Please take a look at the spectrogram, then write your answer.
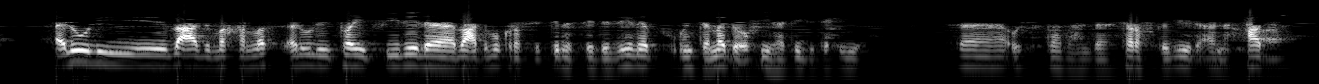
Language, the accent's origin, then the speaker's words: Arabic; Upper Egypt, Egypt; فرجعت إلى بلادي الصعيد، وبعدين قلت إن شاء الله سأزور القاهرة مرة أخرى وأزور أهل البيت. فجيت سن يعني بعدها بسنة تقريبا، كان سني 18 سنة أو 19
